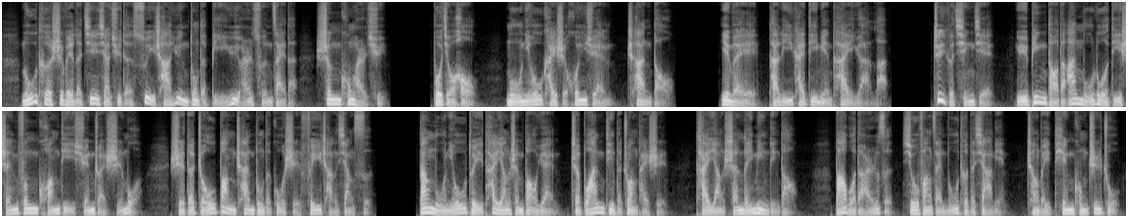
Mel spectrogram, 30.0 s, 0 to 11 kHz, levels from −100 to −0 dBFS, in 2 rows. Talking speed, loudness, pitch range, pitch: 240 characters per minute, -22 LUFS, 85-115 Hz, 100 Hz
